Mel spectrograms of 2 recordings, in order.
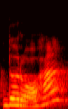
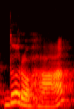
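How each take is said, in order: First: Дорога stressed on о, доро́га; stress on the middle syllable. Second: Дорога stressed on the final а, дорога́; stress on the last syllable. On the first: Teacher contrasting доро́га, the road. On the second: Teacher contrasting дорога́, dear. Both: Shown as a demonstration. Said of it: "Скажімо, слова".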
